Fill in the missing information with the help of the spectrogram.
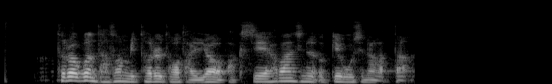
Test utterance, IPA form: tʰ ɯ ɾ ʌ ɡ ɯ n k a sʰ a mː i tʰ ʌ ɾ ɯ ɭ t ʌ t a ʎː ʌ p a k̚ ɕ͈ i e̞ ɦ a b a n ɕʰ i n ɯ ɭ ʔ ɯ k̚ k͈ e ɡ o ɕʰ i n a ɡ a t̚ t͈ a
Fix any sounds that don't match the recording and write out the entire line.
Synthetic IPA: tʰ ɯ ɾ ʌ ɡ ɯ n t a sʰ ʌ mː i tʰ ʌ ɾ ɯ ɭ t ʌ t a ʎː ʌ p a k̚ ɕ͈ i e̞ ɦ a b a n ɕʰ i n ɯ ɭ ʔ ɯ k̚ k͈ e ɡ o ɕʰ i n a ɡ a t̚ t͈ a

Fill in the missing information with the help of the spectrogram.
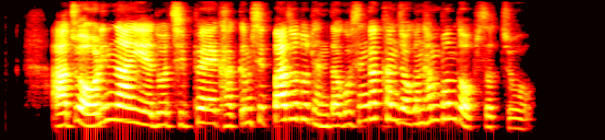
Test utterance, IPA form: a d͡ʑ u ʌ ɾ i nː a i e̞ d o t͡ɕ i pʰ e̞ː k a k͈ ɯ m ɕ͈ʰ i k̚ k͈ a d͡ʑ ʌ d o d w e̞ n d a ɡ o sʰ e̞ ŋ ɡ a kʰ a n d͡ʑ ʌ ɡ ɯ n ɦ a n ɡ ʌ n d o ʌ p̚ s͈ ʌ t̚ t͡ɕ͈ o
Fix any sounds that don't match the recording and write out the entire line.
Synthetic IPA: a d͡ʑ u ʌ ɾ i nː a i e̞ d o t͡ɕ i pʰ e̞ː k a k͈ ɯ m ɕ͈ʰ i k̚ p͈ a d͡ʑ ʌ d o d w e̞ n d a ɡ o sʰ e̞ ŋ ɡ a kʰ a n d͡ʑ ʌ ɡ ɯ n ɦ a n b ʌ n d o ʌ p̚ s͈ ʌ t̚ t͡ɕ͈ o

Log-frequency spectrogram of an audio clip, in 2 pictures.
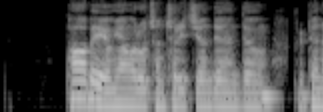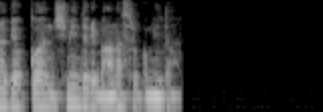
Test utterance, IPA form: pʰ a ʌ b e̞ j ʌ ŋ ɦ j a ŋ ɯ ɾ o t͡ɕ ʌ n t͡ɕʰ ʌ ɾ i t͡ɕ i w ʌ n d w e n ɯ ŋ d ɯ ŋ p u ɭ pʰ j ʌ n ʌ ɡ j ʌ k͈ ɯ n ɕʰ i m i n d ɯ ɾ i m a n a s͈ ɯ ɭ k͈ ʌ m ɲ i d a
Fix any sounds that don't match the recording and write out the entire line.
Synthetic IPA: pʰ a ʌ b e̞ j ʌ ŋ ɦ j a ŋ ɯ ɾ o t͡ɕ ʌ n t͡ɕʰ ʌ ɾ i t͡ɕ i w ʌ n d w e n ɯ n d ɯ ŋ p u ɭ pʰ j ʌ n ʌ ɡ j ʌ k͈ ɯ n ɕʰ i m i n d ɯ ɾ i m a n a s͈ ɯ ɭ k͈ ʌ m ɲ i d a

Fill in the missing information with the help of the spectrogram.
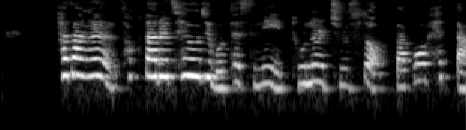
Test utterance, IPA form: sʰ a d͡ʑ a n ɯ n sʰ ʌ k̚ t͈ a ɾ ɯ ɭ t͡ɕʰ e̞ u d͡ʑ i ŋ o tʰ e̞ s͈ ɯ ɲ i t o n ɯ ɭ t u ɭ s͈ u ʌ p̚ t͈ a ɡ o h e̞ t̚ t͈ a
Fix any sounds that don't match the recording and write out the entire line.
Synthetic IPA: sʰ a d͡ʑ a ŋ ɯ n sʰ ʌ k̚ t͈ a ɾ ɯ ɭ t͡ɕʰ e̞ u d͡ʑ i m o tʰ e̞ s͈ ɯ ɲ i t o n ɯ ɭ t͡ɕ u ɭ s͈ u ʌ p̚ t͈ a ɡ o h e̞ t̚ t͈ a

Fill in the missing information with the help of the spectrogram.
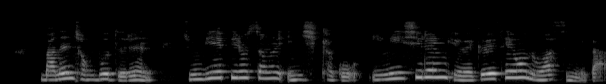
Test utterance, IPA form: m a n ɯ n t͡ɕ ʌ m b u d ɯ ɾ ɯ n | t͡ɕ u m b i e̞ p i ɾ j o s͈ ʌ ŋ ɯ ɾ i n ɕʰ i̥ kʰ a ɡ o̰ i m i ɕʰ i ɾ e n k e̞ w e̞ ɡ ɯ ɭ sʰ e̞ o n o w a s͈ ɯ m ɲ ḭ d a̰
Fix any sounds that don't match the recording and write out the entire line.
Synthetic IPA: m a n ɯ n t͡ɕ ʌ ŋ b u d ɯ ɾ ɯ n | t͡ɕ u m b i e̞ pʰ i ɾ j o s͈ ʌ ŋ ɯ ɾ i n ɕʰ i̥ kʰ a ɡ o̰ i m i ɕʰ i ɾ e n k e̞ w e̞ ɡ ɯ ɭ sʰ e̞ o n o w a s͈ ɯ m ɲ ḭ d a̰

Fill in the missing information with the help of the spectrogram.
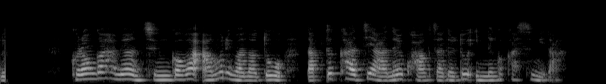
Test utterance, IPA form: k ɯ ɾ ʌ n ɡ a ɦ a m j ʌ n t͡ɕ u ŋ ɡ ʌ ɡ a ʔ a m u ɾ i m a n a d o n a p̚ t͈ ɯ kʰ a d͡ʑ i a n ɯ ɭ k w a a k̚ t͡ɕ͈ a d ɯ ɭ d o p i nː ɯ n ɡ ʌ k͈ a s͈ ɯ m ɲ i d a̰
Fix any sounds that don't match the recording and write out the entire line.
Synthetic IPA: k ɯ ɾ ʌ n ɡ a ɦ a m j ʌ n t͡ɕ ɯ ŋ ɡ ʌ ɡ a ʔ a m u ɾ i m a n a d o n a p̚ t͈ ɯ kʰ a d͡ʑ i a n ɯ ɭ k w a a k̚ t͡ɕ͈ a d ɯ ɭ d o ʔ i nː ɯ n ɡ ʌ k͈ a s͈ ɯ m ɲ i d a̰

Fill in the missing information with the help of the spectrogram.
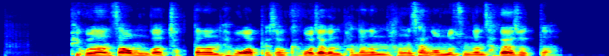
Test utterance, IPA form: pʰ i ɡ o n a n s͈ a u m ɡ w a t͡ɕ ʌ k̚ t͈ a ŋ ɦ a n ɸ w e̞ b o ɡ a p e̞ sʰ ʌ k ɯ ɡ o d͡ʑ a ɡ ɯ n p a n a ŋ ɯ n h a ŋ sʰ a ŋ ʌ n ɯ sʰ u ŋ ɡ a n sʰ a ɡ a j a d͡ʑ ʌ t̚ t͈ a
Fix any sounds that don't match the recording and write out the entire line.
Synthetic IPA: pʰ i ɡ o n a n s͈ a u m ɡ w a t͡ɕ ʌ k̚ t͈ a ŋ ɦ a n ɸ w e̞ b o ɡ a pʰ e̞ sʰ ʌ kʰ ɯ ɡ o d͡ʑ a ɡ ɯ n p a n a ŋ ɯ n h a ŋ sʰ a ŋ ʌ n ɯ sʰ u ŋ ɡ a n sʰ a ɡ a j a d͡ʑ ʌ t̚ t͈ a

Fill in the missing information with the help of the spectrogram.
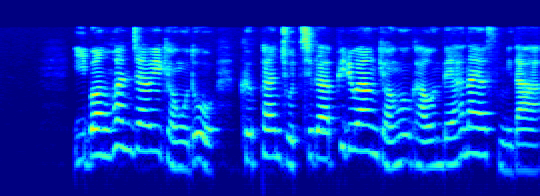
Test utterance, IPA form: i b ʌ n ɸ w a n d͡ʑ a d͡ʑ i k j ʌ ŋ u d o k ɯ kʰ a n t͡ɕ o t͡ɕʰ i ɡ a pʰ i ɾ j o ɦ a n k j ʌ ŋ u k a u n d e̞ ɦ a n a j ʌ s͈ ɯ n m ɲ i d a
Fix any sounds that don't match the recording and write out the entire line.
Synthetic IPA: i b ʌ n ɸ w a n d͡ʑ a i k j ʌ ŋ u d o k ɯ pʰ a n t͡ɕ o t͡ɕʰ i ɡ a pʰ i ɾ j o ɦ a n k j ʌ ŋ u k a u n d e̞ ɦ a n a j ʌ s͈ ɯ m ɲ i d a

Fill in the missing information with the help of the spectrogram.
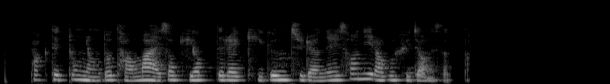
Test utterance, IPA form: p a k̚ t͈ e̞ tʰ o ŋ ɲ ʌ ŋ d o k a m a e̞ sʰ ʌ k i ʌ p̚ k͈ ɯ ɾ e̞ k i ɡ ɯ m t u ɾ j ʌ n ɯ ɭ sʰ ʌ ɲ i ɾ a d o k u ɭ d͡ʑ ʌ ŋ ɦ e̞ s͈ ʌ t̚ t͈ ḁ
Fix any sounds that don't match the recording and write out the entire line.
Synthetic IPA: p a k̚ t͈ e̞ tʰ o ŋ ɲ ʌ ŋ d o t a m a e̞ sʰ ʌ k i ʌ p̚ t͈ ɯ ɾ e̞ k i ɡ ɯ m t͡ɕʰ u ɾ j ʌ n ɯ ɭ sʰ ʌ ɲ i ɾ a ɡ o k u d͡ʑ ʌ ŋ ɦ e̞ s͈ ʌ t̚ t͈ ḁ

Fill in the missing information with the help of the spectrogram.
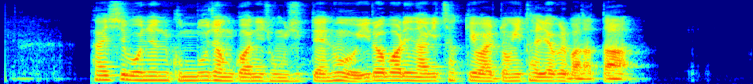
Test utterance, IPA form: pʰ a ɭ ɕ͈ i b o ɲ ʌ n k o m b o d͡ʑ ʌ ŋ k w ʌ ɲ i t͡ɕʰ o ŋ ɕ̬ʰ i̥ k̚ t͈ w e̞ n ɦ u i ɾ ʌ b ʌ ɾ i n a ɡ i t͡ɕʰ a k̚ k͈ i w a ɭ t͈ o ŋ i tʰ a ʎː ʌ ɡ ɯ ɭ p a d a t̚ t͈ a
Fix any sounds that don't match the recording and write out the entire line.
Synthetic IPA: pʰ a ɭ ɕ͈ i b o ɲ ʌ n k u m b u d͡ʑ ʌ ŋ k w ʌ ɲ i t͡ɕ o ŋ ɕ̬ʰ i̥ k̚ t͈ w e̞ n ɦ u i ɾ ʌ b ʌ ɾ i n a ɡ i t͡ɕʰ a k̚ k͈ i w a ɭ t͈ o ŋ i tʰ a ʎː ʌ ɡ ɯ ɭ p a d a t̚ t͈ a

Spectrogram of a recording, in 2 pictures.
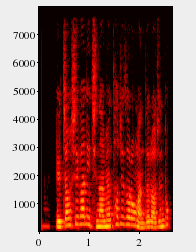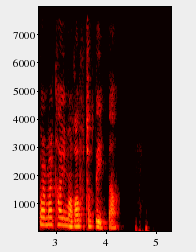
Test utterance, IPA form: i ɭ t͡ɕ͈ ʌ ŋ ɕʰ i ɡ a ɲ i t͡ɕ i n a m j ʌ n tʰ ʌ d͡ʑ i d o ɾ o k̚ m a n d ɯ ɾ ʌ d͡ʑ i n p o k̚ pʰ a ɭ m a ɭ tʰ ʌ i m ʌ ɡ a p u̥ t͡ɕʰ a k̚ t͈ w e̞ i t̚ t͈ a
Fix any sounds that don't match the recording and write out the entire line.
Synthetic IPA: i ɭ t͡ɕ͈ ʌ ŋ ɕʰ i ɡ a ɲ i t͡ɕ i n a m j ʌ n tʰ ʌ d͡ʑ i d o ɾ o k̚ m a n d ɯ ɾ ʌ d͡ʑ i n pʰ o k̚ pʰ a ɭ m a ɭ tʰ a i m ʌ ɡ a p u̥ t͡ɕʰ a k̚ t͈ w e̞ i t̚ t͈ a

